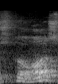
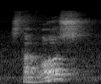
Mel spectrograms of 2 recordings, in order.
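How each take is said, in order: First: The middle is said with an 'au' vowel sound. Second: The middle is said with a 'v' consonant. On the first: This is how others commonly say it. The speaker calls it wrong. "Alors ils prononcent mal d'ailleurs la plupart du temps, ils prononcent stauros" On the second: This is the correct Greek pronunciation. The speaker calls it right. "la bonne prononciation c'est stavros"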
